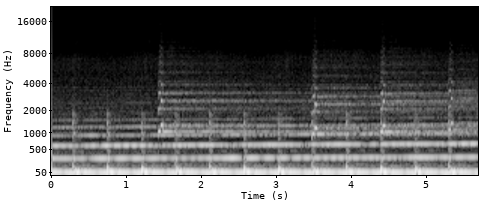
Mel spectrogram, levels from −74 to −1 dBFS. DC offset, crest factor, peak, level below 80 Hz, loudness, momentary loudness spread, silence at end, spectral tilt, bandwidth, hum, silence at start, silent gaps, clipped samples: under 0.1%; 12 dB; 0 dBFS; -14 dBFS; -16 LUFS; 1 LU; 0 s; -8 dB/octave; 5.4 kHz; none; 0 s; none; under 0.1%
